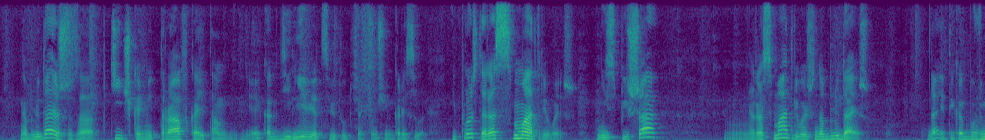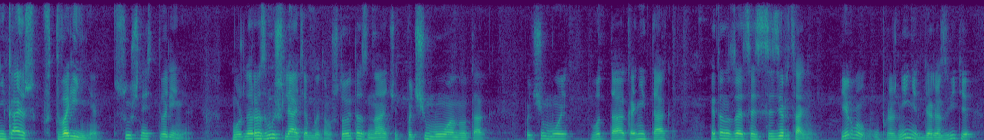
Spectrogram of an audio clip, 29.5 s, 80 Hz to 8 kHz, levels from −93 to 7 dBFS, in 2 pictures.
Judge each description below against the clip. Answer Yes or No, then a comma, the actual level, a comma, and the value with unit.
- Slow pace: Yes, slow, 105 wpm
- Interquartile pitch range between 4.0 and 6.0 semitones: Yes, average, 5.2 semitones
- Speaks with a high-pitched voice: No, low, 135 Hz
